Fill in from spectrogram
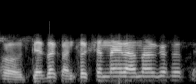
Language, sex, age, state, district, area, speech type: Marathi, male, 18-30, Maharashtra, Washim, rural, conversation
